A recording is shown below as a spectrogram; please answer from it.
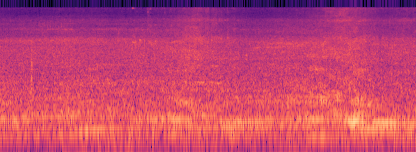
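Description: Rush-hour city traffic in Davao City's urban zone between Ecoland and Matina: cars and motorcycles pass in a continuous, dense engine roar and road noise, swelling slightly near the end.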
